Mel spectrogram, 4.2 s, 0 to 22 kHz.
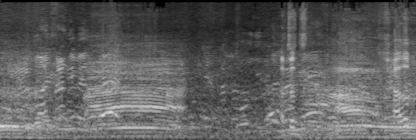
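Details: Sahiwal bull calves for sale at the Aftabganj cattle market, 16 August 2025, with buyers from Dhaka: a drawn-out, low, harmonic moo swelling for about a second, then a second shorter lowing, over crowd chatter and bargaining voices.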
